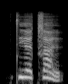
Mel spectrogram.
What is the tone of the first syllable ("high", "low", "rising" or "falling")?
falling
